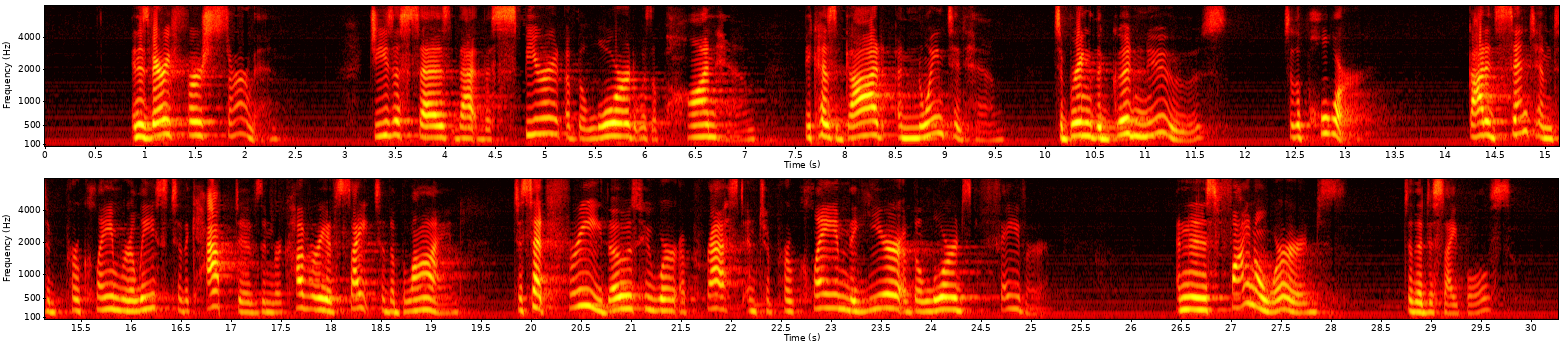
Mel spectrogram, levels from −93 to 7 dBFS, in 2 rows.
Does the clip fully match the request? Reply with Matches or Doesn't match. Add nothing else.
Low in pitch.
Doesn't match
